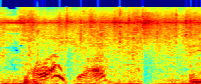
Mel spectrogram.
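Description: Two short vocal sounds that rise and fall in pitch, in the first half, over a steady high-pitched whine.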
